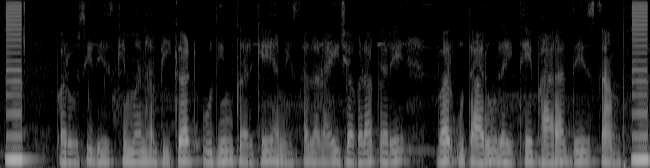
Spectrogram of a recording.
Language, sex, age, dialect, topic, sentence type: Chhattisgarhi, female, 25-30, Western/Budati/Khatahi, banking, statement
